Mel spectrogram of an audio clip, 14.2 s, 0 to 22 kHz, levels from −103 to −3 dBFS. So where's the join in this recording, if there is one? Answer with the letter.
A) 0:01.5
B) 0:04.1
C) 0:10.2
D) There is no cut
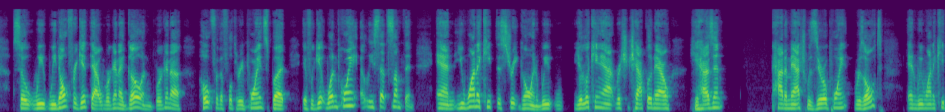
A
